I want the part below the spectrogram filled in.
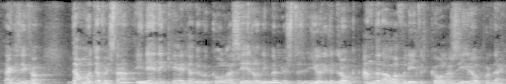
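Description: A man with a Flemish accent presenting products in a casual, persuasive sales pitch, full of tag questions. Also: a little fast, fairly bright tone, roomy sound.

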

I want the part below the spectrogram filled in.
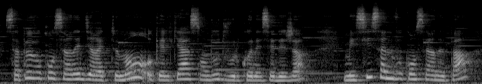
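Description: A woman's voice: fairly high pitch, quick pace, a little mellow, soft background music. A woman hosting a scripted podcast lesson, with a wry, playful teacher's tone. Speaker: podcast host.

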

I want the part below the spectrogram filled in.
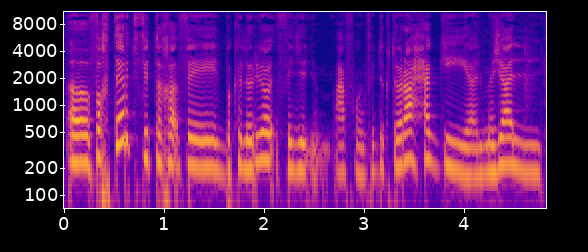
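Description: A young Saudi woman, a speech-language pathologist, describes her field in a casual interview, using lots of fillers and English terms. Her medium-pitched voice has a darkish tone and a quick pace, and the recording is dry.

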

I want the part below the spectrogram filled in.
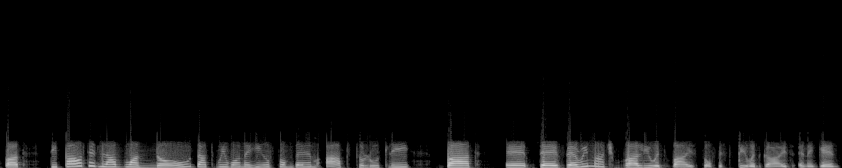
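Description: A woman psychic medium heard over a phone line on a radio show, calling listeners darling and honey and pausing on fillers. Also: on the high side, no echo. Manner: calls people darling and honey, halting with fillers. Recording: tinny dry phone line.

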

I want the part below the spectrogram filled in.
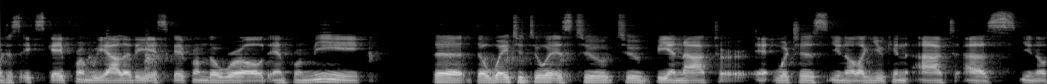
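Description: A man's voice: sits low, a little mellow. A man on a film panel, a former actor, answering hesitantly with many fillers.

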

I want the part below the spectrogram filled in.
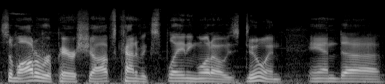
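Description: A man's voice: mid-range voice, steady tone, clear, resonant tone. Reflective police sergeant, man, interviewed. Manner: casual, reflective, halting retelling.

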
